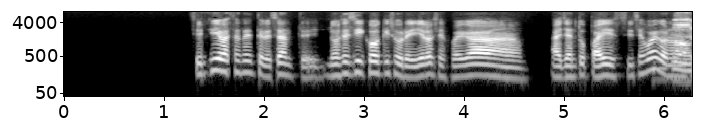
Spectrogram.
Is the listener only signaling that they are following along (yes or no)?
no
